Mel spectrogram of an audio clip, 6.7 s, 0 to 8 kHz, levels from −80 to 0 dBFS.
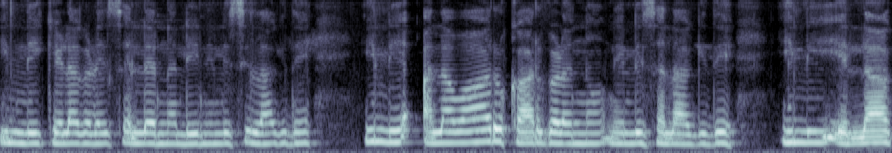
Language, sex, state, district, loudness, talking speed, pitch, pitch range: Kannada, female, Karnataka, Chamarajanagar, -16 LUFS, 115 wpm, 205 Hz, 200-215 Hz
